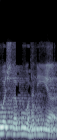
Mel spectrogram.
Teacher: کاف لام باریک ہیں، لو واو مدہ ہے. واشربوا میں واو کو شین سے ملانا ہے، اور یہ بھی حمزہ عارضی ہے تو اس لیے واو کو شین سے ملا دیا گیا.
